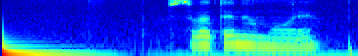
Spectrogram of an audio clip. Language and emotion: Russian, neutral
